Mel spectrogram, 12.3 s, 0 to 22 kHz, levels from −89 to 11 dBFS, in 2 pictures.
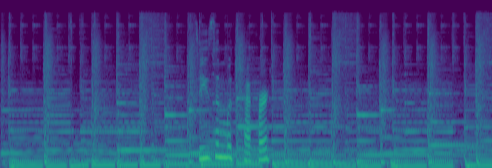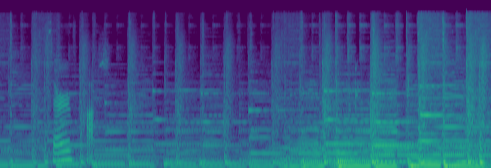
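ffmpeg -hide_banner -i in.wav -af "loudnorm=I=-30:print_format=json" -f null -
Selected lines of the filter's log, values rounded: "input_i" : "-28.8",
"input_tp" : "-12.1",
"input_lra" : "9.2",
"input_thresh" : "-38.8",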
